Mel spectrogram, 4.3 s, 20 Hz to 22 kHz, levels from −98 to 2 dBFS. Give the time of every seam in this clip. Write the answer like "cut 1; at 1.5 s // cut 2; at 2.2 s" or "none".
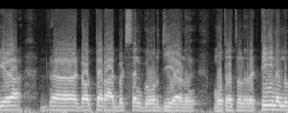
none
